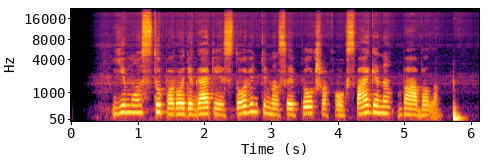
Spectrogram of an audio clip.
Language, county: Lithuanian, Tauragė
